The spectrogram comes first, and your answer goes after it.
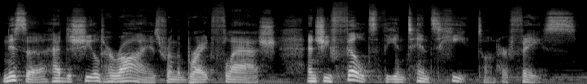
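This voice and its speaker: A man's voice: mid-range voice, unhurried. A man reading scripted story narration as the narrator of an audio drama. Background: music.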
